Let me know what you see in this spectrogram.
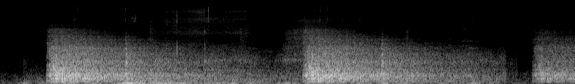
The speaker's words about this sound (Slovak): Útoky delostrelectva sa približili veľmi blízko k nám. Práve výbuchy, ktoré počúvame, to sú vzdialenosti možno 200-300 metrov za vedľajšou budovou.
